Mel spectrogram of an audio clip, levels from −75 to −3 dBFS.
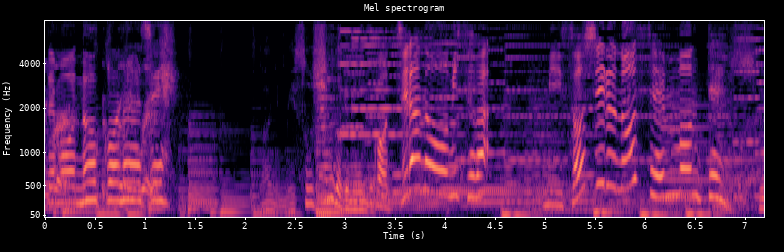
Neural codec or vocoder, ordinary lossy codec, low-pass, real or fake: none; none; none; real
